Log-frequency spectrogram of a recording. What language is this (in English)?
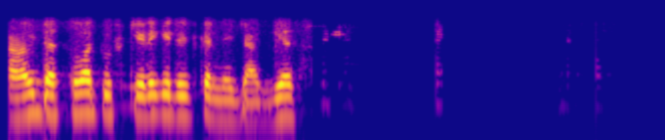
Dogri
